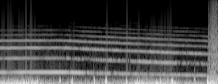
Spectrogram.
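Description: A siren-like sound-effect tone, held and then slowly falling in pitch, over a low rumble.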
